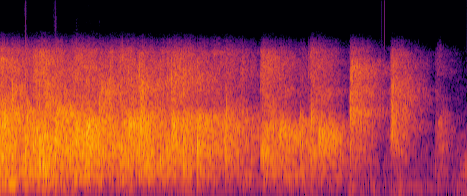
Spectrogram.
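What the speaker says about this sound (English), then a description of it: "Big round of applause for that" Audience applause at a Toastmasters-style club meeting after a speaker's closing quote, dense and loud clapping that thins out and fades toward the end.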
